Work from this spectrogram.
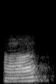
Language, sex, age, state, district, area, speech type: Sindhi, male, 18-30, Maharashtra, Mumbai Suburban, urban, conversation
